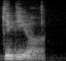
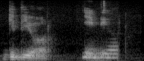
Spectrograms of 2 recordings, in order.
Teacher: The vowel softens the T. It softens the T and the T becomes a D. If you think about it, a D is just a soft T, really.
